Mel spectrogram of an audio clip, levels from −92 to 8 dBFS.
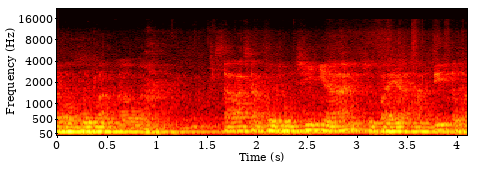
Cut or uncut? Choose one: uncut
